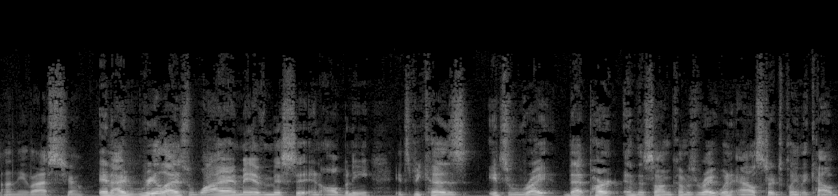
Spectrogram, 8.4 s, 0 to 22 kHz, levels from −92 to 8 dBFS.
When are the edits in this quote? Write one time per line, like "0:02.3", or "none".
none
